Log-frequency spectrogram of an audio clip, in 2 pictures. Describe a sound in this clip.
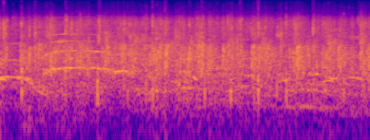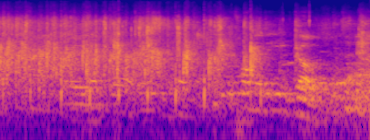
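A crowd claps and cheers in a room.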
